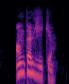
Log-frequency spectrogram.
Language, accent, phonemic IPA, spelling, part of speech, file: French, France, /ɑ̃.tal.ʒik/, antalgique, adjective / noun, LL-Q150 (fra)-antalgique.wav
- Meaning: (adjective) analgesic; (noun) analgesic, painkiller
